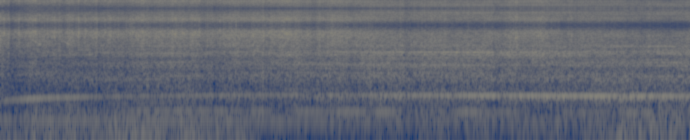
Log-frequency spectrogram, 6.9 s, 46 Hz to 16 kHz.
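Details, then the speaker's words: Outboard on a restored 1973 Checkmate boat with new transom, after a week of test runs, heard on a drive-by from shore: steady, even drone with a slightly rising tone over water and wind, no misses or knocks; running smooth and healthy. "but uh it drive is driving smooth and everything you know feels good trains them solid"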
